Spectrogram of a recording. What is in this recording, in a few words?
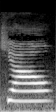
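"piao1", Mandarin pinyin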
